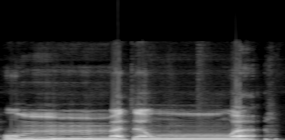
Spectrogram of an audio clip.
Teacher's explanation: Kemudian pada lafal tawa di sini ada tan, yaitu ta yang berharakat tanwin. Karena bertemu dengan huruf waw, maka suara tanwinnya dimasukkan ke huruf waw. Dan ini kita istilahkan dengan nama idgham.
